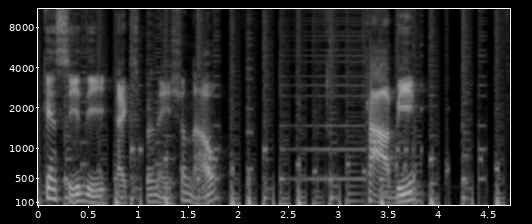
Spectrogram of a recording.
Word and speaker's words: カービィ: Kabi Kirby of course simply pronounced in Japanese because they don't have the h sound and so it becomes long a uh the possessive particle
